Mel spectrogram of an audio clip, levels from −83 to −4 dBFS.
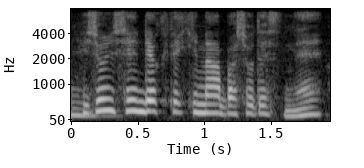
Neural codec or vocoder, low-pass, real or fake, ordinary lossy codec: none; 7.2 kHz; real; none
